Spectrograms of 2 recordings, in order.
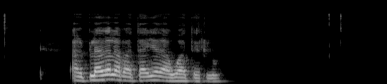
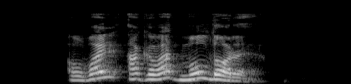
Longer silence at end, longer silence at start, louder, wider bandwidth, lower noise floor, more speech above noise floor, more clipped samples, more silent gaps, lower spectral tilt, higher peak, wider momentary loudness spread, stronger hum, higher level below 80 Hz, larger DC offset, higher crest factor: first, 1.65 s vs 0.95 s; about the same, 0.7 s vs 0.7 s; second, -23 LUFS vs -19 LUFS; about the same, 11.5 kHz vs 11.5 kHz; first, under -90 dBFS vs -81 dBFS; first, over 68 dB vs 62 dB; neither; neither; about the same, -6 dB/octave vs -5.5 dB/octave; second, -8 dBFS vs -4 dBFS; about the same, 13 LU vs 12 LU; neither; about the same, -74 dBFS vs -74 dBFS; neither; about the same, 18 dB vs 18 dB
